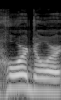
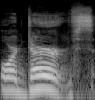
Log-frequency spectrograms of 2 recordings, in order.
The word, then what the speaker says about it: hors d'oeuvres: So apparently it's not whore door, it's hors d'oeuvres.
